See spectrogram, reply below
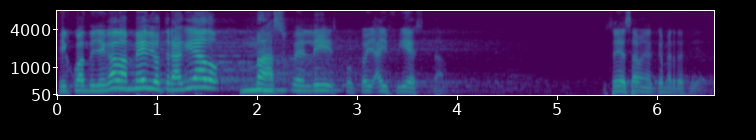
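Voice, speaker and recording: A male pastor, preaching a sermon with emphatic swings between loud exhortation and quiet asides. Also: high-pitched, normal speed. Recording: long hall reverb.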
